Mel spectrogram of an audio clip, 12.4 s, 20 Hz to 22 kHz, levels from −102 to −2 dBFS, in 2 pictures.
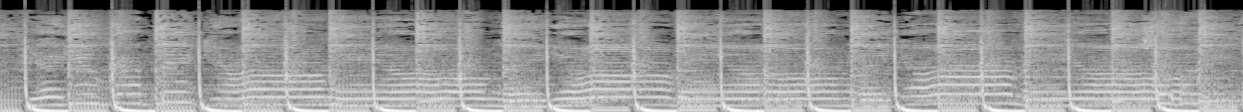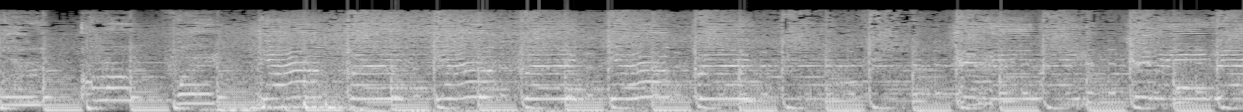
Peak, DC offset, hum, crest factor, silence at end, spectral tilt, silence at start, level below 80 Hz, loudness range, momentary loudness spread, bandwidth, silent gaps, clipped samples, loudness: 0 dBFS; under 0.1%; none; 10 dB; 0 s; -3.5 dB/octave; 0 s; -14 dBFS; 3 LU; 5 LU; 16 kHz; none; 0.2%; -10 LUFS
